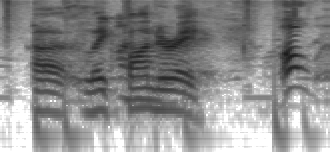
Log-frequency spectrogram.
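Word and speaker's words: Pend Oreille: first name or your last name uh lake ponderay oh like ponderay you're correct it is and you said it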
